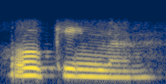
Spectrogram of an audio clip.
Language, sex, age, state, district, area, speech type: Tamil, female, 18-30, Tamil Nadu, Erode, rural, conversation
